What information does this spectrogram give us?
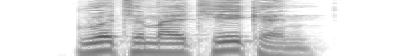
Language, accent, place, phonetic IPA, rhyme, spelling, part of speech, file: German, Germany, Berlin, [ɡu̯atemalˈteːkɪn], -eːkɪn, Guatemaltekin, noun, De-Guatemaltekin.ogg
- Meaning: Guatemalan (woman from Guatemala)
